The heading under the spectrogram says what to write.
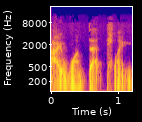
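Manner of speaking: low, firm, loud voice. Retelling what he said after pounding his fist on the desk: retelling a loud, firm line. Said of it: "he says in a loud, firm voice".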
